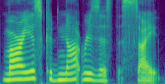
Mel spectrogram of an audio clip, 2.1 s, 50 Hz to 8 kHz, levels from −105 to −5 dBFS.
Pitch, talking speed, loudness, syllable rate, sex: 215 Hz, 175 wpm, -18 LUFS, 4.2 syllables/s, female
